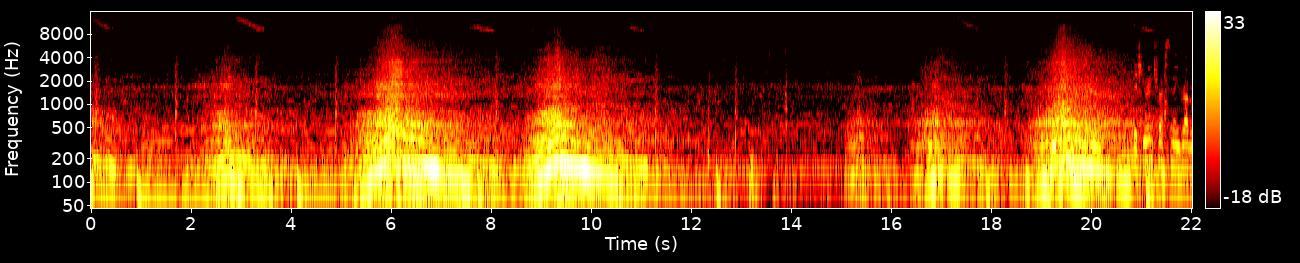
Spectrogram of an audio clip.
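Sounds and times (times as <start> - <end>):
diesel car engine revving: 0.0 - 22.0.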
